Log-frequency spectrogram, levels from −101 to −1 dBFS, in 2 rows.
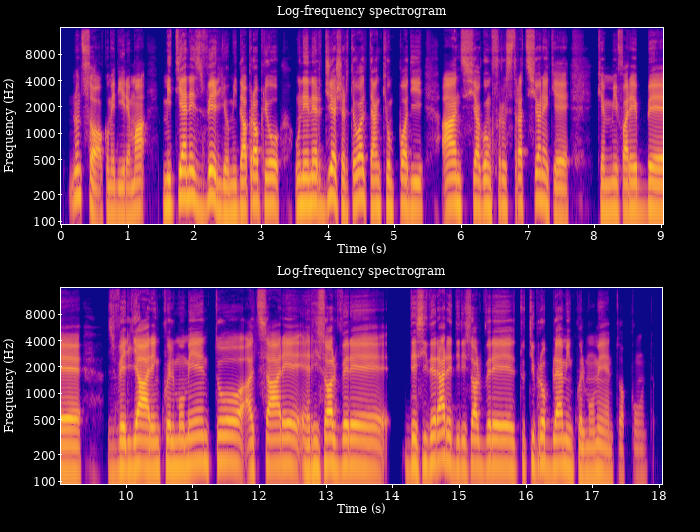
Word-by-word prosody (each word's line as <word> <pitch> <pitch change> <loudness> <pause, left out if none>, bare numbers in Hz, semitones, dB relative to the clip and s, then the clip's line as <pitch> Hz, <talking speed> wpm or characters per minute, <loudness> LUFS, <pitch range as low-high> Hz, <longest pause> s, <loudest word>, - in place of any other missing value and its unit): non 190 +2 -2
so - - 0
come 125 -2 -6
dire 125 0 -4
ma 135 +3 +1 0.3
mi 150 0 0
tiene 185 +4 +4
sveglio, 140 -3 +1
mi 130 +1 -3
dà 140 0 +3
proprio 155 -2 +1 0.2
un'energia 155 +3 +2
certe 145 0 -4
volte, 175 -4 +1
anche 145 +1 -3
un 140 - -3
po' 150 0 0
di 140 -1 -3 0.3
ansia 150 -1 +2
con 145 0 -1
frustrazione 155 +3 -3
che 120 -3 -2 0.4
che 135 - -5
mi 135 +1 -3
farebbe 130 -1 +2 0.4
svegliare 140 +2 +4
in 140 0 -3
quel 145 +1 -1
momento, 160 +2 -1
alzare 150 +2 +1
e 135 - -2
risolvere 145 - +1 0.2
desiderare 155 +4 +1
di 140 - -7
risolvere 145 0 0
tutti 145 +3 -10
i - - -4
problemi 150 -1 0
in 135 - -7
quel 125 -1 -6
momento, 120 -2 -6
appunto. 115 0 -18
145 Hz, 140 wpm, -20 LUFS, 135-155 Hz, 0.4 s, tiene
